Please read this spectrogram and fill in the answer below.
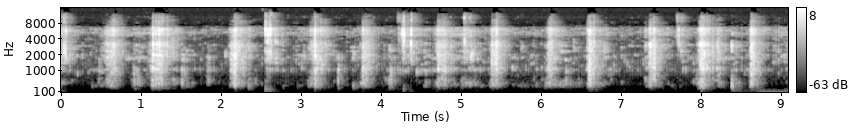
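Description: Reshaped ice coated in matcha powder being bitten and chewed, with a run of crunches about twice a second.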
